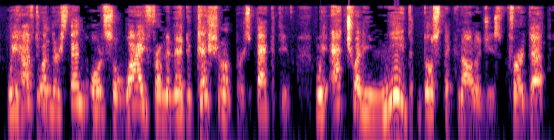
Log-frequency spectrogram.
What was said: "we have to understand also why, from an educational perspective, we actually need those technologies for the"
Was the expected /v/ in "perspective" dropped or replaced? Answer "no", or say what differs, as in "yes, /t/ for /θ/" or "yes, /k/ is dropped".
no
